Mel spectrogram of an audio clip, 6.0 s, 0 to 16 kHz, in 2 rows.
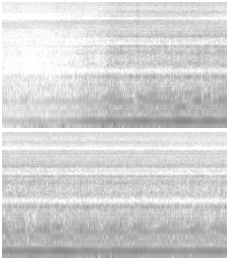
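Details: Bison hand water pump, mostly in colder weather below 50°F: low, steady groaning hum swells in after a quiet moment following pumping, as water drains at the freeze line drain hole; cause unknown.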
